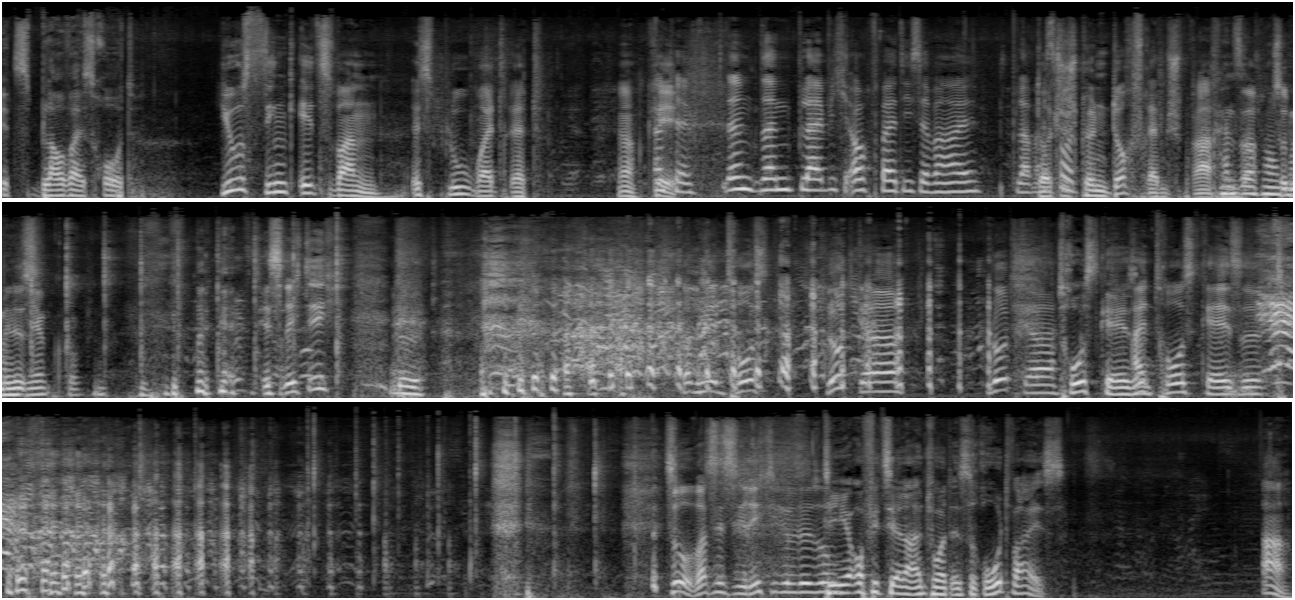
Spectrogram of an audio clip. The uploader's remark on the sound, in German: Podstock 2018 - vor Ort.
